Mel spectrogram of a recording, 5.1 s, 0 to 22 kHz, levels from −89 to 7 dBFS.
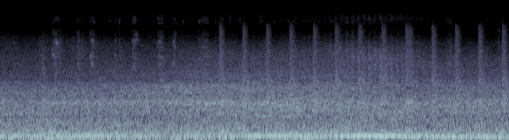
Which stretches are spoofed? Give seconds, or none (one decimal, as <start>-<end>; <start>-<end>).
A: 4.1-5.1

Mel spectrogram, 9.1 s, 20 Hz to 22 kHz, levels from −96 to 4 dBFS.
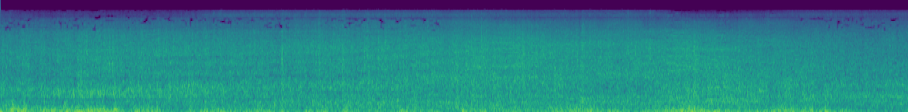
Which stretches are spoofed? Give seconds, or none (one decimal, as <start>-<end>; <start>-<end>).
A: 4.4-8.0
